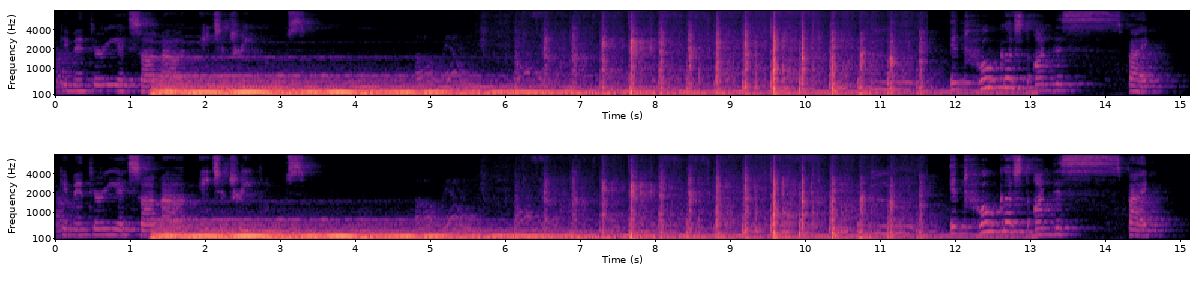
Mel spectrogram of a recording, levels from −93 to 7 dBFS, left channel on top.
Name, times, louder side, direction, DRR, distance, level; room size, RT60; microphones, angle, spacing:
voice 1, 0.0-3.3 10.8-11.5 11.9-14.5, equal, 90° right, 6 dB, 5.5 m, -43 dB
sound 1, 1.2-11.9 12.2-12.6 13.0-13.1, left 1 dB, 75° left, 1.2 m, -26 dB
voice 2, 4.8-5.6 6.1-7.0 7.3-10.0, equal, 5° right, -1 dB, 6.9 m, -54 dB
sound 2, 6.0-11.6, left 1 dB, 15° left, 1.8 m, -33 dB
27.0 x 22.5 x 9.6 m, 0.89 s
head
